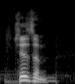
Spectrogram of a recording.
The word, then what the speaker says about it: Chisholm: How do you pronounce it? – Chisholm.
